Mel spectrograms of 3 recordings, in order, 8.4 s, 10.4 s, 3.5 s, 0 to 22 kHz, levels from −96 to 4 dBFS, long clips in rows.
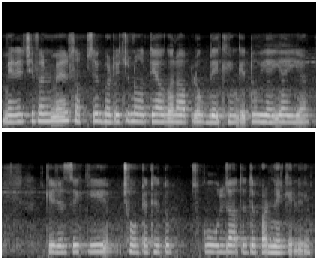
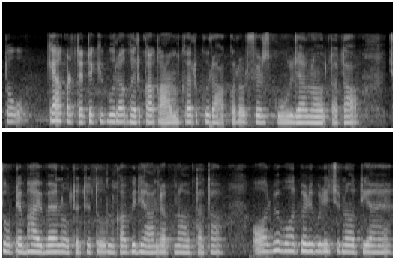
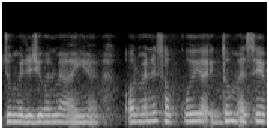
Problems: none marked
